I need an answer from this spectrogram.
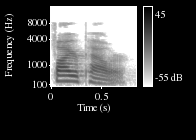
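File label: "firepower", English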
